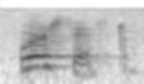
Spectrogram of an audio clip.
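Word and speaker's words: Worcester: too doc but it's spelled w r c e s t e r wor sest oh yes I see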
